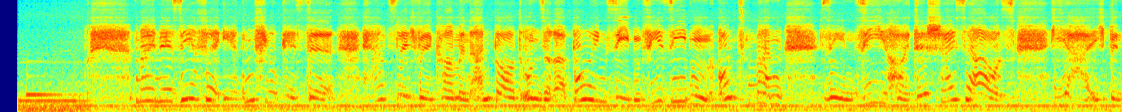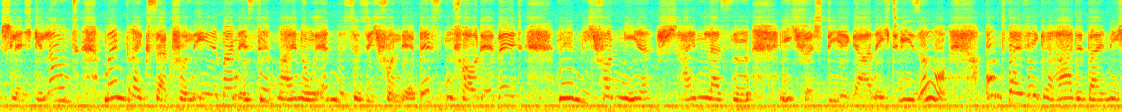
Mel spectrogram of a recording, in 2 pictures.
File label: Stewardess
